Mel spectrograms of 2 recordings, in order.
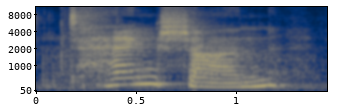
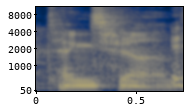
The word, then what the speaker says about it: Tangshan: Tsangshan. – Tangshan. – Okay. – So it's like you're pronouncing a T, but your tongue is in a different position. Anyway, it vaults towards the roof of your mouth, you see.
